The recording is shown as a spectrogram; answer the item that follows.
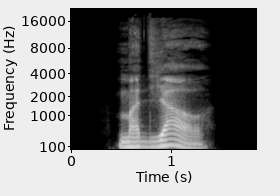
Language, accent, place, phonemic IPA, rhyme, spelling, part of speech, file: German, Germany, Berlin, /maˈdjaːɐ̯/, -aːɐ̯, Madjar, noun, De-Madjar.ogg
- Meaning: 1. alternative form of Magyar 2. Magyar, Hungarian (male or of unspecified gender)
